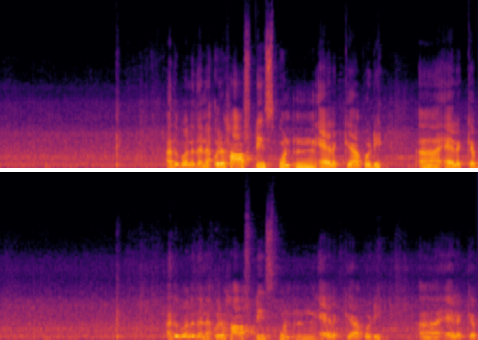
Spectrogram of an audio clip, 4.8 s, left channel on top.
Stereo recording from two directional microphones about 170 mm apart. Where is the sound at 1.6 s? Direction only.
65° left (ahead or behind).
